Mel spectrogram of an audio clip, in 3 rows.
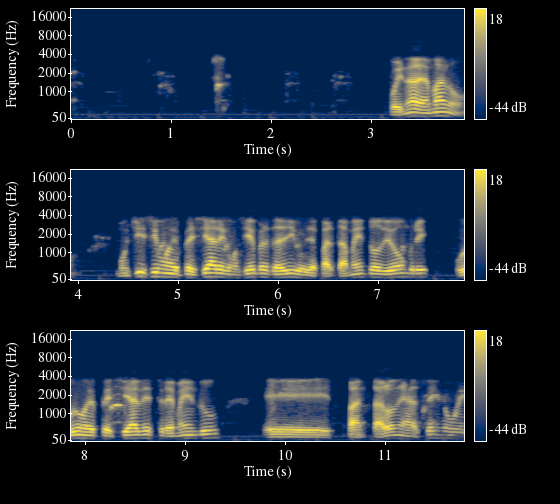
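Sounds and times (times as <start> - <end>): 
steady low electrical hum: 0.0 - 11.7
small female dog yipping in an office: 0.8 - 2.8
speech: 3.2 - 11.7.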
